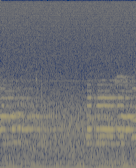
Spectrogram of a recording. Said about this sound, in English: Rather nice thing, starts up with a lot of car horns.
